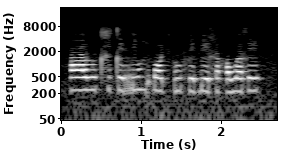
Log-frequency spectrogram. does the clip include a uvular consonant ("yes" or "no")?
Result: no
